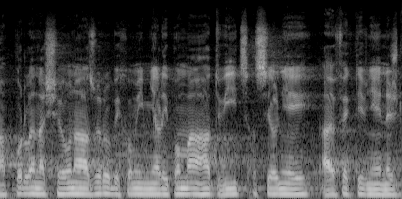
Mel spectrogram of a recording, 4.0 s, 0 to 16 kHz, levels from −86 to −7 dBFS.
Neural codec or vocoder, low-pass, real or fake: none; 14.4 kHz; real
